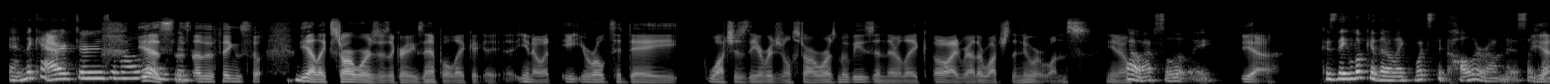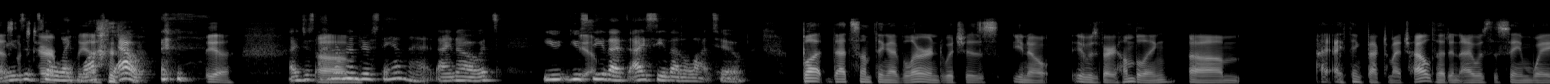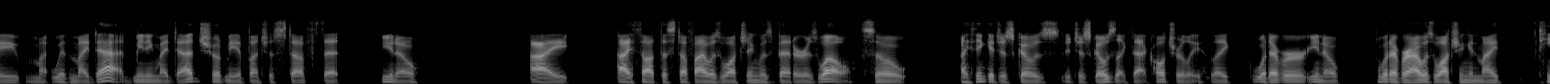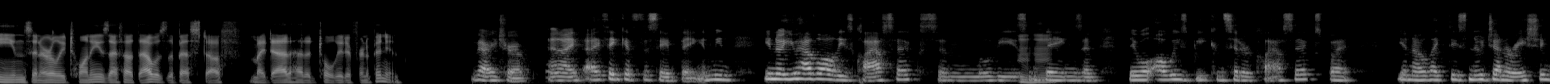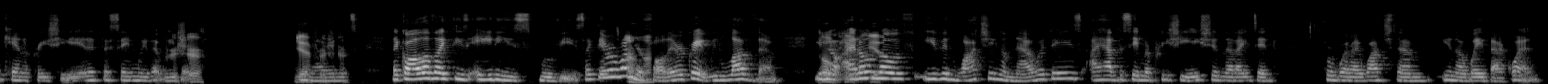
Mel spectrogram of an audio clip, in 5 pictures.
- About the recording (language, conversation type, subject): English, unstructured, What is one thing you have learned that made you really happy?
- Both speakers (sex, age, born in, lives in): female, 50-54, United States, United States; male, 35-39, United States, United States
- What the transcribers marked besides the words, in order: chuckle; chuckle; tapping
